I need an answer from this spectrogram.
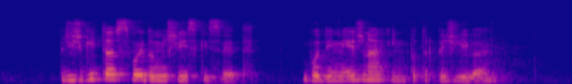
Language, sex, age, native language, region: Slovenian, female, 18-29, Slovenian, Central Slovenia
